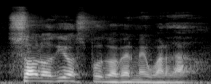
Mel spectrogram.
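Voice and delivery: low, hushed words of thanks spoken inward. Retold or imitated. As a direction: murmur it as a private realization. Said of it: "ella pensó".

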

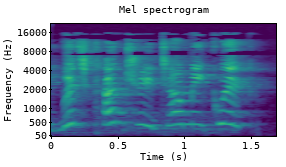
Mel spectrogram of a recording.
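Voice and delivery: put-on very high, urgent child's pleading; impatient cry. A narrator's reading. Grandchild begging for the country, impatient cry. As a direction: press for the answer in a high pipe. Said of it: "I cried impatiently".

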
